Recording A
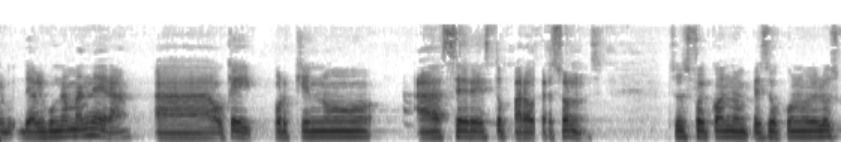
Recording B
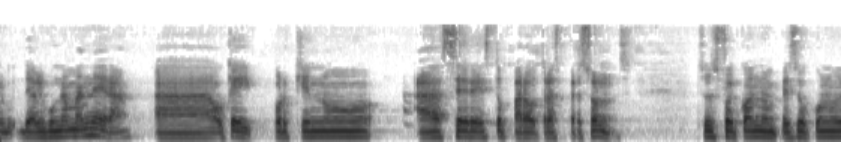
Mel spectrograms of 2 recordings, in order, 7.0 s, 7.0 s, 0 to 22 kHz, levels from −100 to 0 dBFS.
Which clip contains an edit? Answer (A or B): A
